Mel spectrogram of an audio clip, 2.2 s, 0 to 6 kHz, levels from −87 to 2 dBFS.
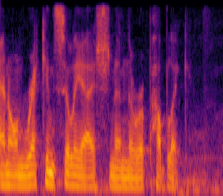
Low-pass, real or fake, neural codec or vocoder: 5.4 kHz; fake; codec, 16 kHz, 8 kbps, FunCodec, trained on Chinese and English, 25 frames a second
